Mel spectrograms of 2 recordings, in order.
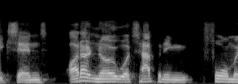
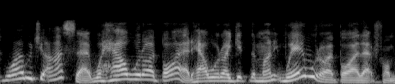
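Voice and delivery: puzzled daughter; 7 semitones higher than usual. Retold or imitated. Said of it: "And she goes".

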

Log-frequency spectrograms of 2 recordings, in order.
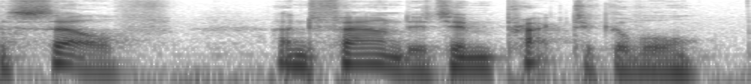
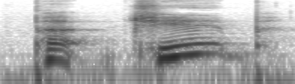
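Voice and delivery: put-on high, pitying young wife; compassionate; 14 semitones higher than usual. A narrator's reading. Dora looking at her old dog, compassionate. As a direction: pity the dog in a much higher voice. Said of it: "looking at him with compassion".

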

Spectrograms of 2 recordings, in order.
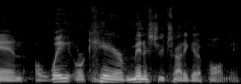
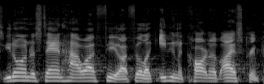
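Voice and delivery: higher, louder mock whine; lightly acted self-pitying gripe; mock complaining; 5 semitones higher, 5 dB louder, faster than usual. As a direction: protest like a hammed-up complainer. Acts complainer who feels misunderstood.

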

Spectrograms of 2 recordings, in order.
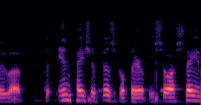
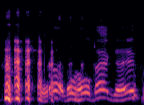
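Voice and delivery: mock offended; 7 semitones higher, 3 dB louder, much slower than usual. Mock hurt reply to therapist.

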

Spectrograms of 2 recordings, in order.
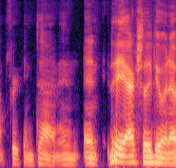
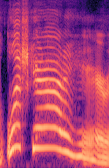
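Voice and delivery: high, hurried Peter voice; high cartoon panic; panicked Peter. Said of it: "Peter's like".

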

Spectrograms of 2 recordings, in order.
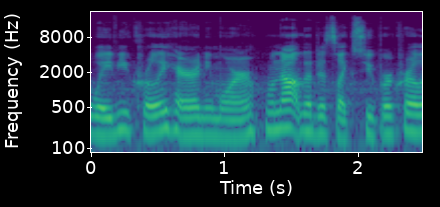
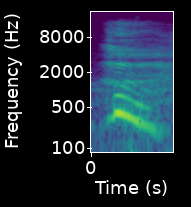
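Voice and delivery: heavy sigh; 5 semitones higher, 6 dB louder than usual. Real, not acted. Resigned about haircut.

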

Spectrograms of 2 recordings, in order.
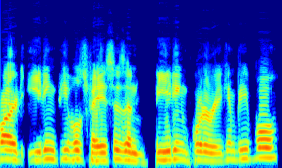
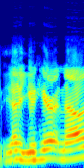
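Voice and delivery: ordinary talk, nothing marked

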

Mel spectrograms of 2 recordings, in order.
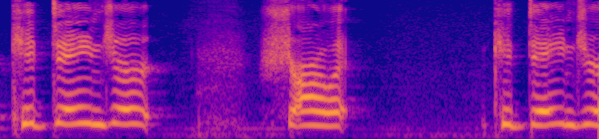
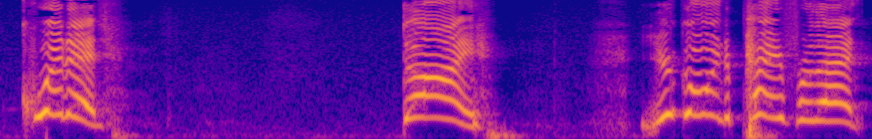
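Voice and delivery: high, loud furious fight yells; angry shouting; 7 semitones higher, 4 dB louder than usual. Retold or imitated. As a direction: yell it mid-fight. Fighting off the bad guy.

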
